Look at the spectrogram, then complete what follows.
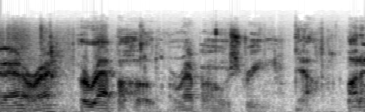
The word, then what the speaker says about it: Arapahoe: Arapahoe.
